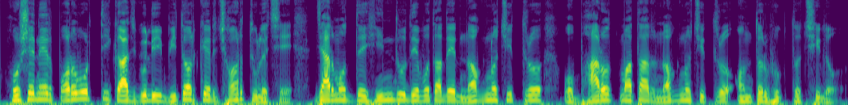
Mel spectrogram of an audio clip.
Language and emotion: Bengali, neutral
